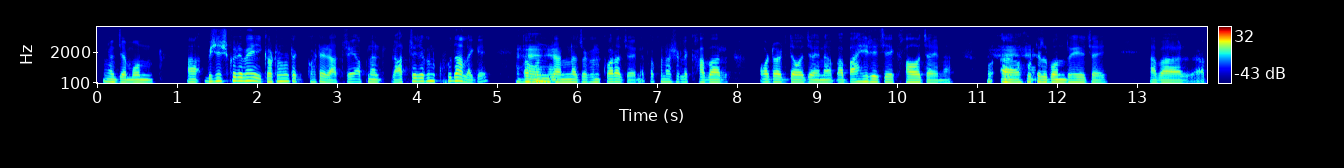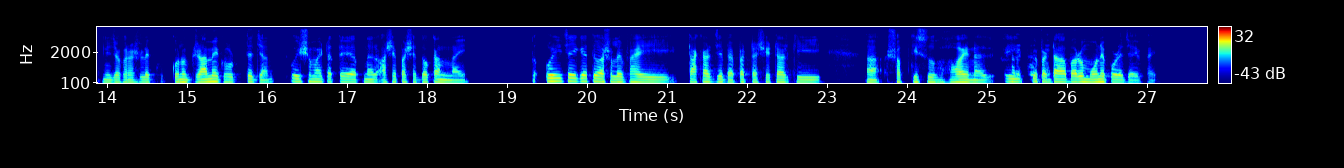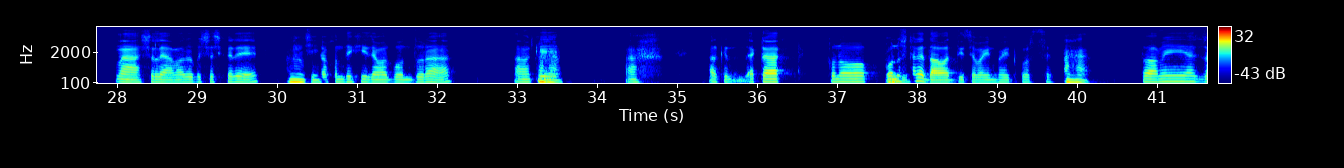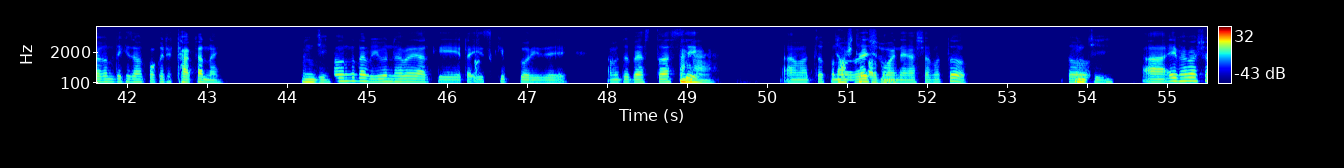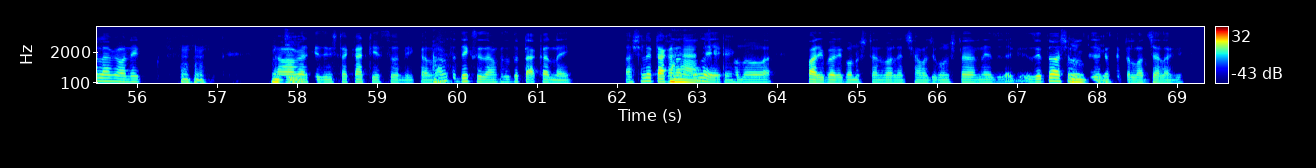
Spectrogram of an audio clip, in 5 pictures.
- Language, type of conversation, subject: Bengali, unstructured, টাকা না থাকলে জীবন কেমন হয় বলে তোমার মনে হয়?
- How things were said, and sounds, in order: static; chuckle; tapping; laughing while speaking: "টাকা নাই"; other background noise; chuckle; scoff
